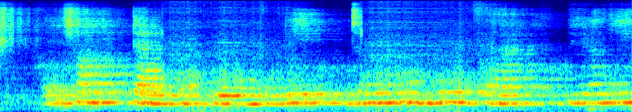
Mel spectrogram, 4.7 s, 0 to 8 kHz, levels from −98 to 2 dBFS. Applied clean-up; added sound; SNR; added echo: neural separator model SepFormer DNS4.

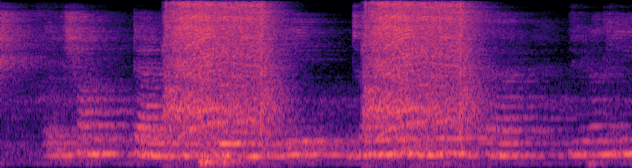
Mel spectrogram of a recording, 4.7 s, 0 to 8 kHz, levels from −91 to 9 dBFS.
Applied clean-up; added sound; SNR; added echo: none; Engine / Drill; -5 dB; reverberation time 1.2 s.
